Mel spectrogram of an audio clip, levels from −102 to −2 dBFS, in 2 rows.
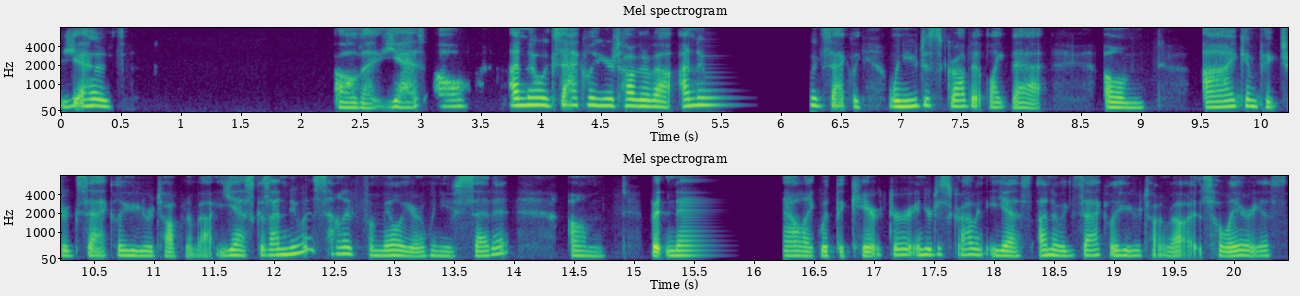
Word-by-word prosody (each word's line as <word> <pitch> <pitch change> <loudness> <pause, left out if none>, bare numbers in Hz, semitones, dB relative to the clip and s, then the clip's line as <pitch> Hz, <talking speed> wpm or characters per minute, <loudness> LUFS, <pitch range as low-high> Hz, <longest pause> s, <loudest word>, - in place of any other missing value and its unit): Yes. 215 +1 +2 1.7
Oh, 180 -3 +1
that 165 +4 -4
yes. 210 +4 -2
Oh, 215 +1 -2 0.3
I 245 - +7
know 260 +1 +7
exactly 255 +2 +3
who 240 - +3
you're 240 - +5
talking 230 -1 +5
about. 205 -3 +3
I 230 - +4
know 255 +1 +1 0.7
exactly. 225 -4 -1 0.2
When 205 -1 +6
you 215 +2 +5
describe 230 -3 0
it - - 0
like 175 - -4
that, 85 0 -2 0.5
um, 170 -1 +2 0.5
I 195 +4 +3
can 225 -1 +2
picture 195 -2 -4
exactly 175 +1 -2
who 175 - +2
you're 165 -1 0
talking 155 -3 -5
about. - - -8
Yes, 185 -1 +1
'cause - - -3
I 190 - +2
knew 225 +6 +3
it 380 - -5
sounded 230 -2 0
familiar 175 -6 0
when 170 +1 -6
you 155 -1 -5
said 165 +3 0
it, 240 +5 -2 0.5
um, 160 -3 -3 0.4
but - - +7
now, 175 0 -1 0.6
like 165 -2 -2
with 160 0 +1
the 155 - -4
character 155 +6 -1
and - - -1
you're 200 - +4
describing, 205 -1 -3
yes, 165 -2 0
I 180 - +2
know 185 -2 +2
exactly 180 +3 -2
who 180 - +1
you're 175 +1 -3
talking 170 - -8
about, - - -3
it's - - -4
hilarious. 170 +1 -1
190 Hz, 180 wpm, -23 LUFS, 170-220 Hz, 1.7 s, I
